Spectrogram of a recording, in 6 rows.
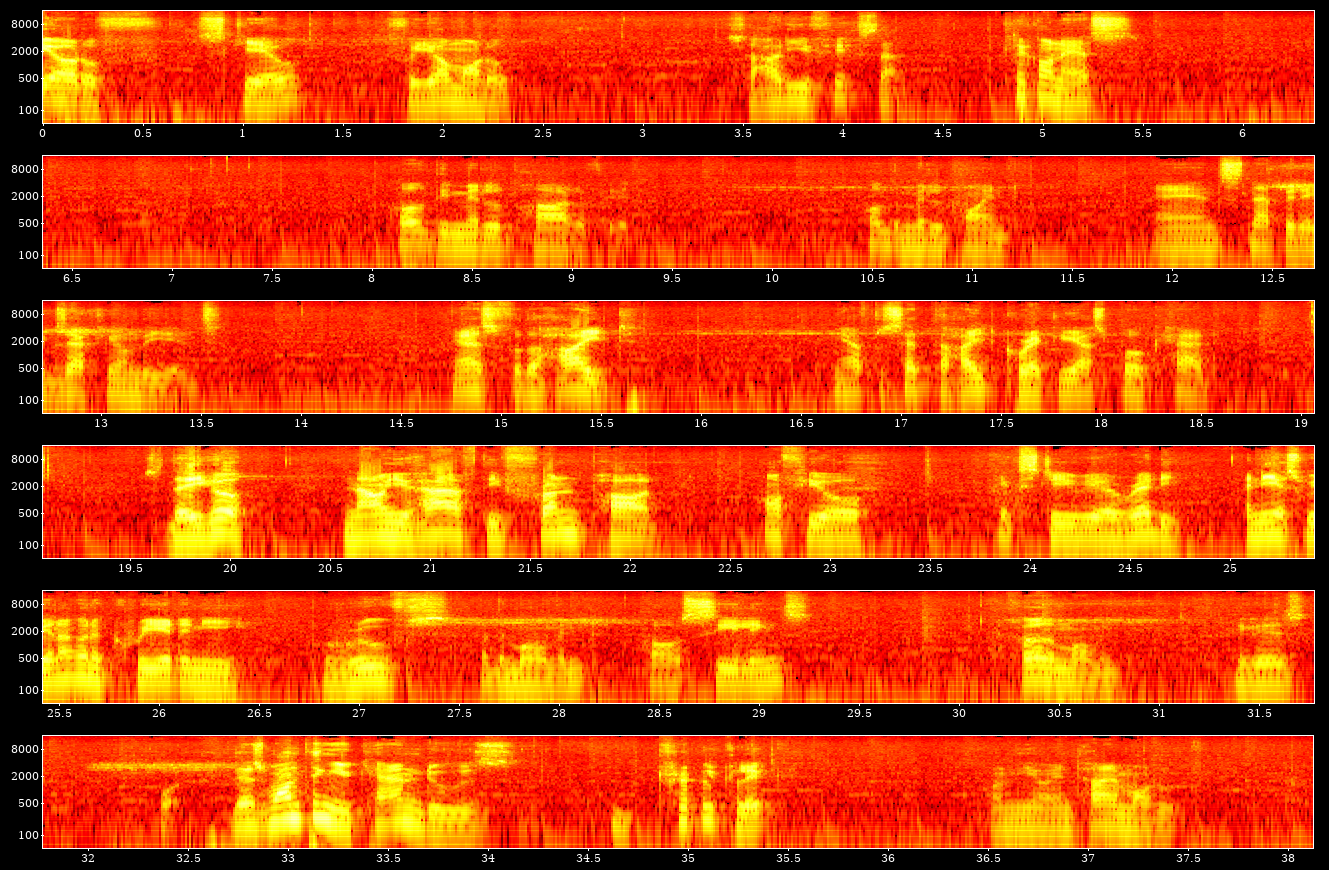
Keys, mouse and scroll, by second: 0.4-0.7 scroll up 1, 0.7 middle click, 0.8 middle click, 2.3-2.6 scroll up 1, 2.6 middle click, 4.9 s, 5.3 middle click, 7.1 click, 8.6 middle click, 8.7-12.3 middle drag, 12.4 click, 12.8 scroll down 1, 13.1 middle click, 13.4 scroll up 1, 13.7 middle click, 13.7 middle click, 18.6 click, 19.1 middle click, 20.2-20.5 scroll up 1, 20.5 middle click, 20.6 middle click, 21.0 scroll down 1, 21.2 middle click, 21.6-22.0 scroll up 1, 22.0 middle click, 22.3 scroll down 1, 22.8 middle click, 23.3-25.0 shift+middle drag, 25.0 click, 25.2 middle click, 27.4-27.7 scroll down 1, 27.7 middle click, 28.2-28.8 scroll up 1, 30.7 scroll up 1, 30.8 middle click, 31.4 shift+middle click, 33.5 click, 35.1 middle click, 35.9-36.2 scroll up 1, 36.2 middle click, 37.3 scroll down 1, 37.7 middle click.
